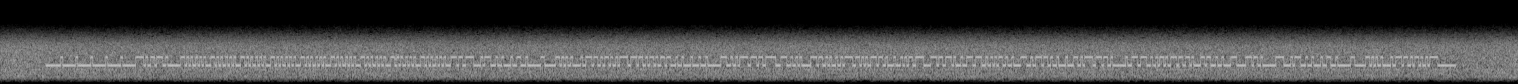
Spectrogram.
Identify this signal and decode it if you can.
RTTY (50 baud, 450 Hz shift), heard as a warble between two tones, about 1120 Hz centre, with radio static. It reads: RYRYRYRYRYRYRYRYRY OZ2VRK DE DL1NE TNX FER QSO HANS, 73 AND GL. OZ2VRK DE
